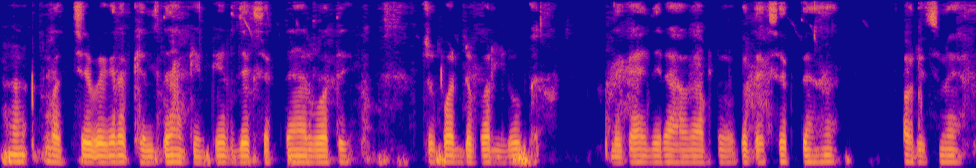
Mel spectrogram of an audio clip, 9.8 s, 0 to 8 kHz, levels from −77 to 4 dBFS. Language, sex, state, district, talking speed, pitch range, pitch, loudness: Hindi, male, Bihar, Araria, 170 wpm, 110-115 Hz, 115 Hz, -17 LUFS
